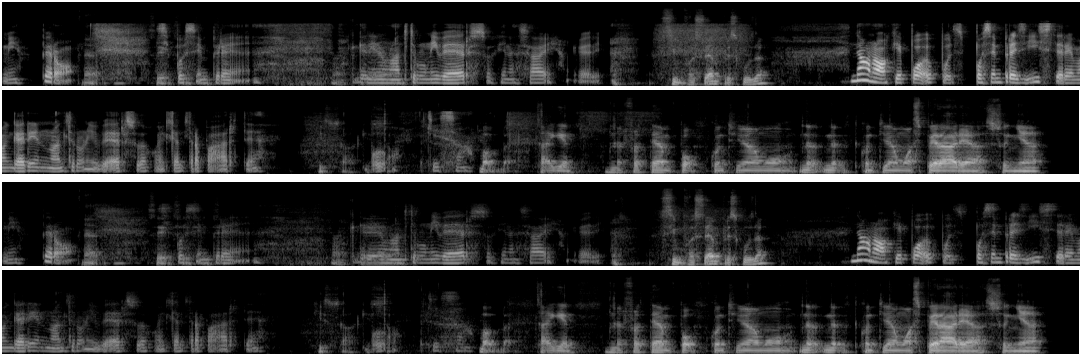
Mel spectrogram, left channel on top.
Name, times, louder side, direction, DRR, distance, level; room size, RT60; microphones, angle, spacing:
voice 1, 0.0-3.2 3.5-5.5 5.8-6.2 6.6-7.1 8.3-13.4 14.5-14.6 15.1-15.5, left 7 dB, 60° left, 0.4 m, -29 dB
voice 2, 0.8-1.2 1.5-1.9 3.3-4.0 6.6-7.7 13.9-14.7 15.1-16.5 16.8-21.1, right 1 dB, 10° right, 0.5 m, -30 dB
8.0 x 5.6 x 2.3 m
head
